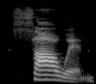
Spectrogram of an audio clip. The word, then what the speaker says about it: Samhain: With that being said, it's Samhain. So the Gaelic word pronunciation Samhain was the name of the Celtic festival at the end of the summer to welcome the harvest.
